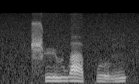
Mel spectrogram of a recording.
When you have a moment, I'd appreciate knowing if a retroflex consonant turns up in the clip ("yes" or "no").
yes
